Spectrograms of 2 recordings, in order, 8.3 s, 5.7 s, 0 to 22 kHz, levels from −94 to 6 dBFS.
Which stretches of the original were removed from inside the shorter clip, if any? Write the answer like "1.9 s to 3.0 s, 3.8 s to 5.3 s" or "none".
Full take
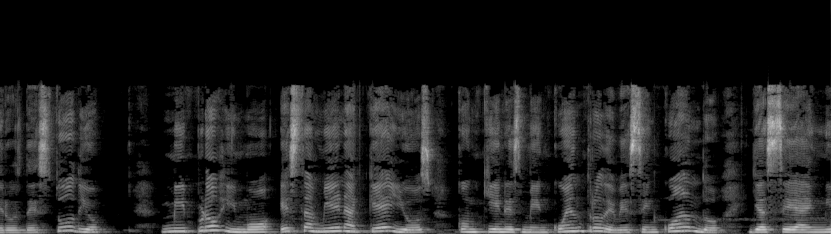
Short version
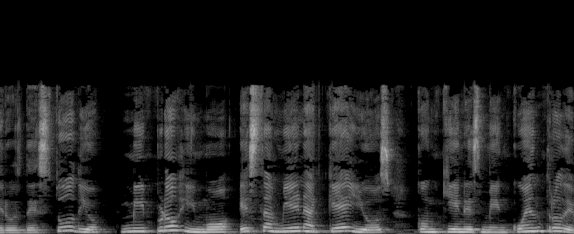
1.2 s to 1.6 s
